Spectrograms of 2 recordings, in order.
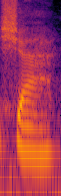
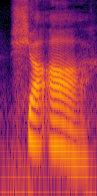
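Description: First: The word is said with a Cajun pronunciation. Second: The word is said with a Hebrew pronunciation. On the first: "In Cajun, you would pronounce it" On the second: "In Hebrew, you would pronounce it"

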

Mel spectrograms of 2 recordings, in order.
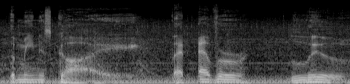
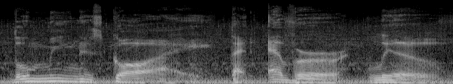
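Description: First: The title is said with mild emphasis. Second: The title is said with strong emphasis.

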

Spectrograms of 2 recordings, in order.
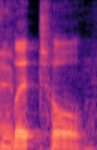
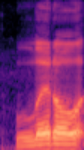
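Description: First: The middle consonant is a crisp T. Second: The middle consonant sounds like a soft D. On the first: "instead of little" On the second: "That's with D's instead of T's"

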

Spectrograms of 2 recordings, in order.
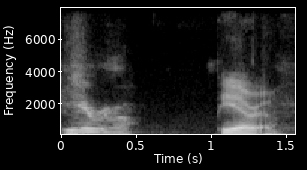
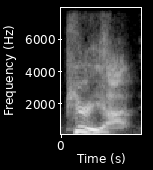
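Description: First: The name ends with an open 'o' vowel. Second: The name ends with a 't' sound. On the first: The speaker calls it right. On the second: The speaker calls it wrong. "And he calls it Piriot. And I'm like, dude, it says right there"

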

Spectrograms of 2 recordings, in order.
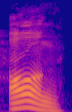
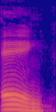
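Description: First: The vowel is rounded, like in 'long'. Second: The vowel is open, like in 'bang'. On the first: This is how the movie said the name. The speaker calls it wrong. "how did they announce? Ong" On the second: This is how the show says the name. The speaker calls it right. "in the show it's pronounced Aang"

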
